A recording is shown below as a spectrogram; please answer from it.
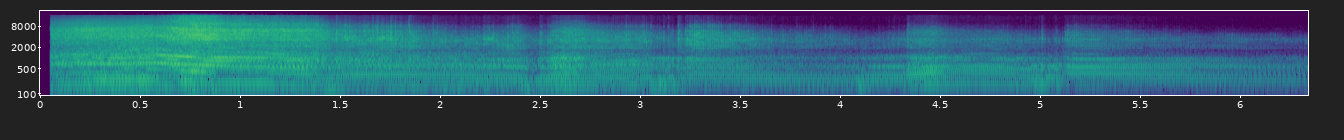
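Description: BMW E92 M3's V8 running loud through an aftermarket titanium exhaust as the car drives past, loudest in the first second and then fading as it pulls away, with the revs rising twice more.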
